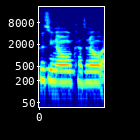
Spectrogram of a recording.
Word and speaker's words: Cousineau: My name is Cousineau. My family butchered the pronunciation of that name long ago, so you can say Cousineau. I'm French, Quebecois, way back.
